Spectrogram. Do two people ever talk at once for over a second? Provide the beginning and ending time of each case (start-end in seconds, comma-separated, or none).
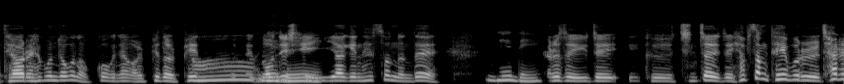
1.9-3.2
